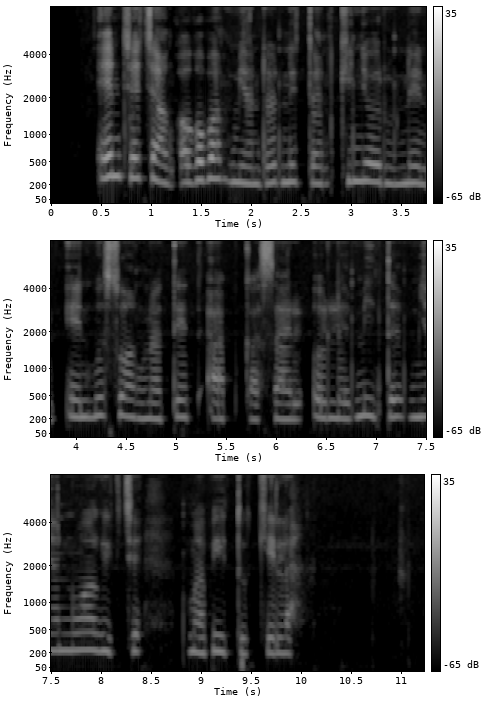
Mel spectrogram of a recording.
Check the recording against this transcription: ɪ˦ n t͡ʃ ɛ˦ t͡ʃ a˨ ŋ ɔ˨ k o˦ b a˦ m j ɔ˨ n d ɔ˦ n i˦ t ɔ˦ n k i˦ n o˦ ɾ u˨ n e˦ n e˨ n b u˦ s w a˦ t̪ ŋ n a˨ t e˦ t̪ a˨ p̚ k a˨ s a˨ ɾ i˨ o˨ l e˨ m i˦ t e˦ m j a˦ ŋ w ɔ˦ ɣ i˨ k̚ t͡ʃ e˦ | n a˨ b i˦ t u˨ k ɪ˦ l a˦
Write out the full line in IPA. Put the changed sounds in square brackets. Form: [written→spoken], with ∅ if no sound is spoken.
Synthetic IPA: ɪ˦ n t͡ʃ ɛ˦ t͡ʃ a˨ ŋ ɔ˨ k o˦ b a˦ m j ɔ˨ n d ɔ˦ n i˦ t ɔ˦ n k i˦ [n→ɲ] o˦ ɾ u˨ n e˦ n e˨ n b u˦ s w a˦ [t̪→∅] ŋ n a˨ t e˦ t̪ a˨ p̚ k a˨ s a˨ ɾ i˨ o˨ l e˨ m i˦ t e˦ m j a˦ [ŋ→n] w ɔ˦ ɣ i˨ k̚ t͡ʃ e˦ | [n→m] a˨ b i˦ t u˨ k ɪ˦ l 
